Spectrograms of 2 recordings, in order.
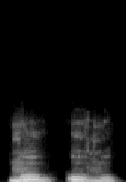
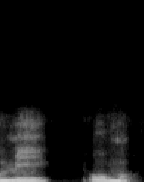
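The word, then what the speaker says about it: mi ò mọ̀: Because what I wrote before, like this, mo, o, mo.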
